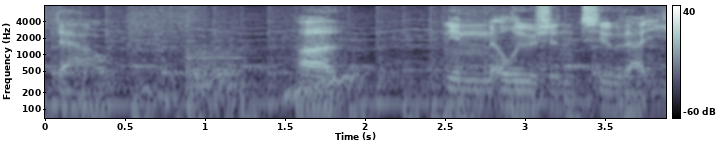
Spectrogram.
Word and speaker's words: Tao: this Trio is the Dao Trio spelled Tao but pronounced it's Dao uh in illusion to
